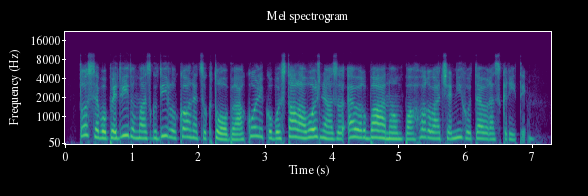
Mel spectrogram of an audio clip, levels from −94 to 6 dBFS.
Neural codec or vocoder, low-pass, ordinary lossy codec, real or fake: none; 7.2 kHz; Opus, 16 kbps; real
